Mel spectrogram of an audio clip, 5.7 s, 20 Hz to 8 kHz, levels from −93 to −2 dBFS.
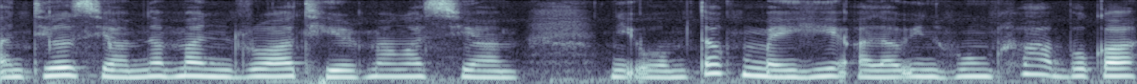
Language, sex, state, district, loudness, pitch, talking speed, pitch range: Mizo, female, Mizoram, Aizawl, -17 LUFS, 210 Hz, 170 wpm, 195-220 Hz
